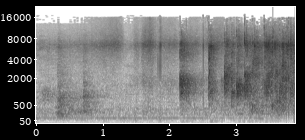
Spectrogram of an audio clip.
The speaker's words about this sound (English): Thank you. And let's give our guest speaker another round of applause. Please.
